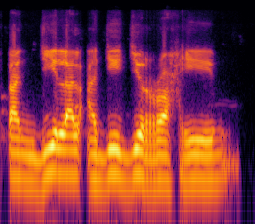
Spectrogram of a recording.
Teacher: Tanzila zai dibaca pakai jim ya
